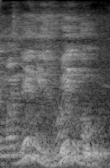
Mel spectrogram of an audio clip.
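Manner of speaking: normal talking voice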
